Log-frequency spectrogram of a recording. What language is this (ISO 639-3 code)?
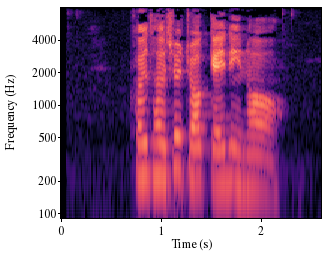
yue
